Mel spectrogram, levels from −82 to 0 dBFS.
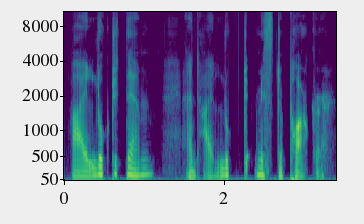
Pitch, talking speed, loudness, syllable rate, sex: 120 Hz, 175 wpm, -23 LUFS, 4.7 syllables/s, female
